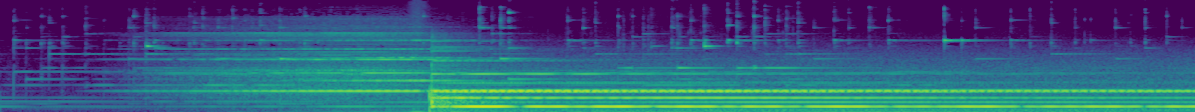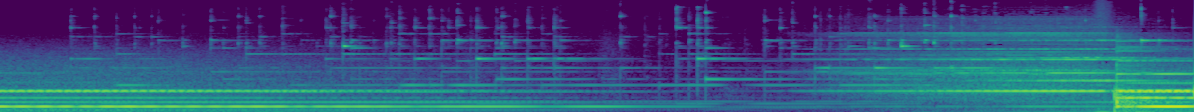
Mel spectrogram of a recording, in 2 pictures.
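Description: Tibetan singing bowl: a swelling sound builds for a few seconds to a strike about four seconds in. The bowl then rings with a deep, slowly wobbling tone and higher overtones, fading out over about a dozen seconds. Wind chimes tinkle lightly throughout, and a new swell begins near the end.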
